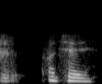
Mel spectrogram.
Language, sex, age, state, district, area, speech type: Punjabi, male, 30-45, Punjab, Barnala, rural, conversation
